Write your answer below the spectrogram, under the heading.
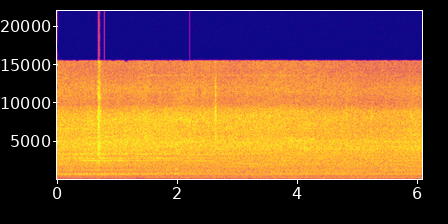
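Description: Diesel engine of an asphalt paver running steadily at road works, a loud even mechanical noise, with a sharp click under a second in.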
